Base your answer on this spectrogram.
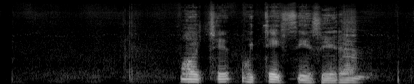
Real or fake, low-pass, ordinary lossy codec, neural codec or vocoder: fake; none; none; codec, 44.1 kHz, 1.7 kbps, Pupu-Codec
